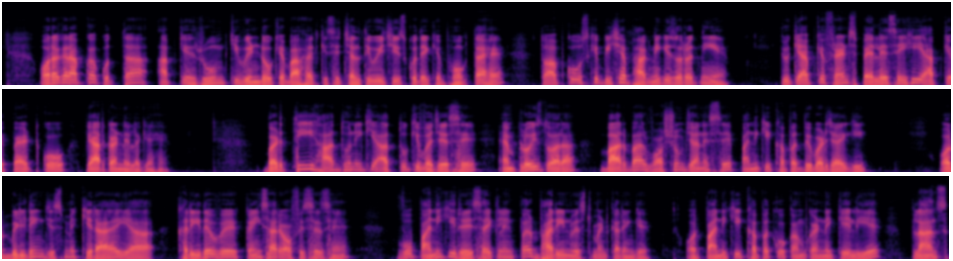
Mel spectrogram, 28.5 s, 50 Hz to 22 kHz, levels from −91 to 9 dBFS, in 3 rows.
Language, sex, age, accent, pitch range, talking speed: Hindi, male, 30-49, native, 115-145 Hz, 190 wpm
